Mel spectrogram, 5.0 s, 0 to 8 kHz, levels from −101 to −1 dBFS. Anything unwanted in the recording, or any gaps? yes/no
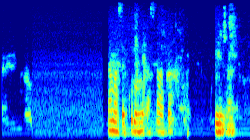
no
